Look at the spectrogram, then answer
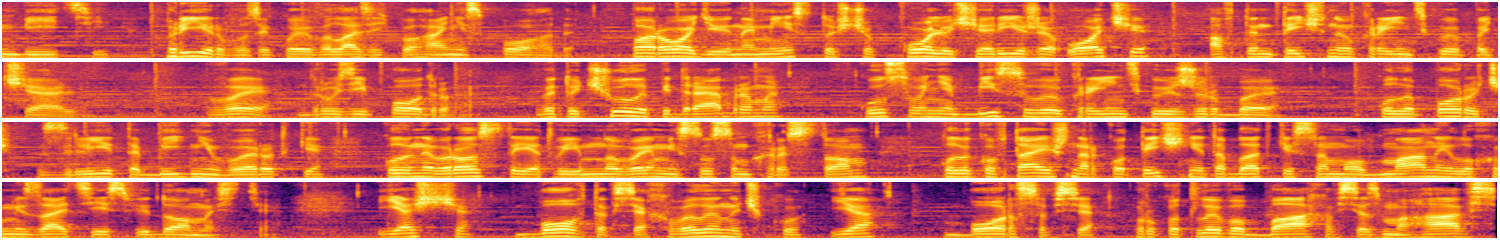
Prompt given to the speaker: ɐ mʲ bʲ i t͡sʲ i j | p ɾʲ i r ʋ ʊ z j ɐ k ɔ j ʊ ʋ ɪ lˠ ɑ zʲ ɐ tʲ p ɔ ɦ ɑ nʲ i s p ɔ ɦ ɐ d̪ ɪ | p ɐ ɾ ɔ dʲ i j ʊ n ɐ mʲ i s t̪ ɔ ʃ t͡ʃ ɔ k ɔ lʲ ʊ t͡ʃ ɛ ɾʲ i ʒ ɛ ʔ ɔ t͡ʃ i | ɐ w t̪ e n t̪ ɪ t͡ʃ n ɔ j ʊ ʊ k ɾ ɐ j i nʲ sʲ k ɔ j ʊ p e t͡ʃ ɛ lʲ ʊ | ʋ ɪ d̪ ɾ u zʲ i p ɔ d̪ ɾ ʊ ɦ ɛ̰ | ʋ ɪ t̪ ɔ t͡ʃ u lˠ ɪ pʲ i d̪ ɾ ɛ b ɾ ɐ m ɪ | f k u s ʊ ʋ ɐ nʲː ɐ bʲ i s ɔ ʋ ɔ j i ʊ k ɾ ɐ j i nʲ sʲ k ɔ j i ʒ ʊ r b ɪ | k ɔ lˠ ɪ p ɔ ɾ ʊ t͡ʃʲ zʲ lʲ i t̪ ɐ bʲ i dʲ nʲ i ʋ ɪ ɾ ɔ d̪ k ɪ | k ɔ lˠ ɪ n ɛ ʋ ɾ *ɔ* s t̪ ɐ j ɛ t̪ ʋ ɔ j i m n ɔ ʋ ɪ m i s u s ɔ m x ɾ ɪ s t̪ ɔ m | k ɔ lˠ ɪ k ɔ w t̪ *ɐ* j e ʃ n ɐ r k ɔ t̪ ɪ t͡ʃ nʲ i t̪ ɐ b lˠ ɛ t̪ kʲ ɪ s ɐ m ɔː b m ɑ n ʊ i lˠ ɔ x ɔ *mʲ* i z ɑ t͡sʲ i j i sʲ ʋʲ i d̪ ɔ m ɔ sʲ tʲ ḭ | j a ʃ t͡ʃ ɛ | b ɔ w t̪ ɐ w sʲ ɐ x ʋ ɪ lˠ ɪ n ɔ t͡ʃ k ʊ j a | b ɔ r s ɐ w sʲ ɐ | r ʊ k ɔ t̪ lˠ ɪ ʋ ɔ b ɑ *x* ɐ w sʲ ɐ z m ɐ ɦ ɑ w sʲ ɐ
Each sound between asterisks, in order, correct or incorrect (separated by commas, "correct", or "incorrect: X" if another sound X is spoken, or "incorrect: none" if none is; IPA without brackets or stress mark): correct, incorrect: ɑ, correct, correct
